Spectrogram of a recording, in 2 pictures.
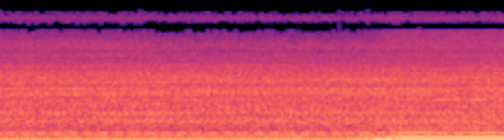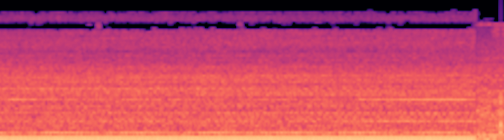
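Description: Heavy diesel engines of a concrete pump truck and mixer truck running steadily. About four seconds in, the sound shifts to a louder, steady, higher engine tone that holds to the end.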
